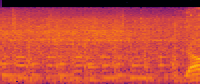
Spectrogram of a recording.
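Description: Background music with steady held notes, and a young man's voice saying a short word near the end.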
